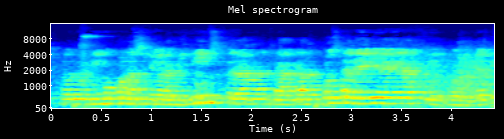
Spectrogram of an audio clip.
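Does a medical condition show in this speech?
No.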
